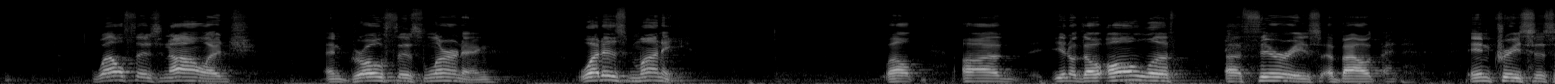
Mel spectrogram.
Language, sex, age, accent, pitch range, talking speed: English, male, 60-79, American, 135-165 Hz, 80 wpm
